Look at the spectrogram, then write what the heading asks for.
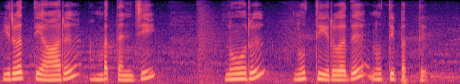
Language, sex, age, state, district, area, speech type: Tamil, female, 30-45, Tamil Nadu, Tiruvannamalai, rural, spontaneous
